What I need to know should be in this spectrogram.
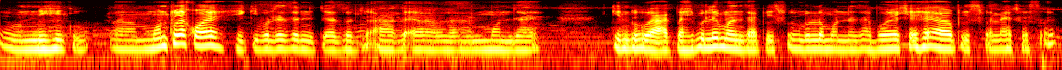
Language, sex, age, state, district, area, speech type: Assamese, female, 60+, Assam, Dibrugarh, rural, spontaneous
